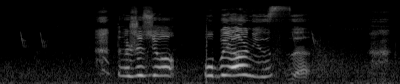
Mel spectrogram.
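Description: A young woman speaks in a tearful, pleading voice.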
